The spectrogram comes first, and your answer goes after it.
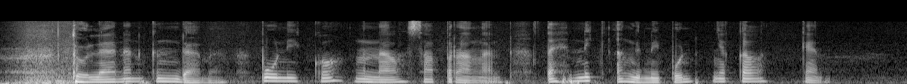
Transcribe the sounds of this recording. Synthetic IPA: d̪̥o̤lanankənɖamapunikɔŋənalsapəɾaŋa̰nt̪ɛhnɪkʔaŋɡənipʊnɲəkəl | kɛn

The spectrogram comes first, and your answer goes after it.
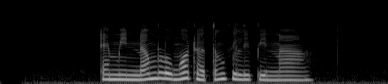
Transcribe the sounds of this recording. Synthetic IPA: ʔeminəmluŋɔɖ̥ä̤t̪əŋfilipina

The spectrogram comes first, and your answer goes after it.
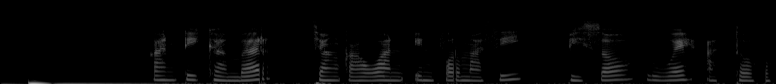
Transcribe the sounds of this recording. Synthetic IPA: kaɳʈiɡ̥a̤mbard̥ʒ̥a̤ŋkawaninfɔrmasib̥i̤sɔluwɛhʔad̪̥ɔ̤hh

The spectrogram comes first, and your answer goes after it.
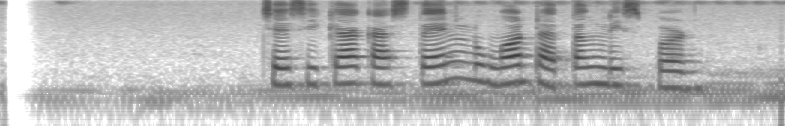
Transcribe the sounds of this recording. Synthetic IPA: d̥ʒ̥esikakast̪enluŋɔɖ̥ä̤t̪əŋlisbərn

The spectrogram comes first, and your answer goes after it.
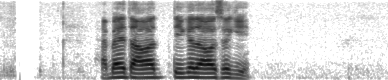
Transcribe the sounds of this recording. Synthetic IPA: hæbajt̪aʋat̪ːikəd̪aʋasəɡi

